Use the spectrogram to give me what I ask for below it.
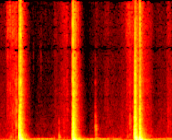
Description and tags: tapping on book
